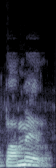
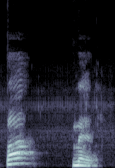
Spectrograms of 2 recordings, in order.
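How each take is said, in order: First: "pamer" stressed on PA; right stress. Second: "Pamer" stressed on MER; wrong stress. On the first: Teacher offering students the right "pamer" stress. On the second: Teacher offering students a wrong "Pamer" stress. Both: Shown as a demonstration. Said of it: "Tú dices pamer o dices pamer".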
